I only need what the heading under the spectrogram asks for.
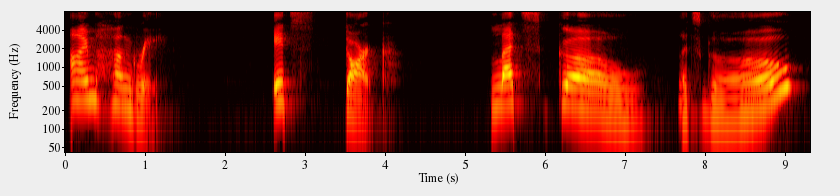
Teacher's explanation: falling intonation, usually associated with statement, where we start and then we drop down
